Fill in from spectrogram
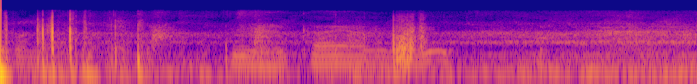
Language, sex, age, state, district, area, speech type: Hindi, male, 60+, Uttar Pradesh, Hardoi, rural, read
